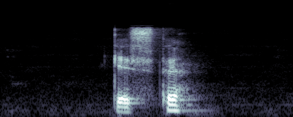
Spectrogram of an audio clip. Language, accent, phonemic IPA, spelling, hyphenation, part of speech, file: German, Austria, /ˈɡɛstə/, Gäste, Gäs‧te, noun, De-at-Gäste.ogg
- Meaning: nominative/accusative/genitive plural of Gast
